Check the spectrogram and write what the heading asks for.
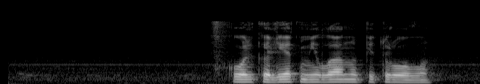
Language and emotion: Russian, neutral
